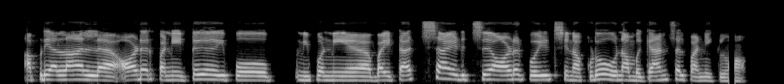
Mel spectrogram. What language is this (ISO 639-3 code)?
tam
